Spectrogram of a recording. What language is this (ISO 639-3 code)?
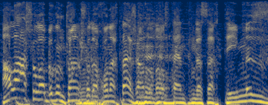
kaz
